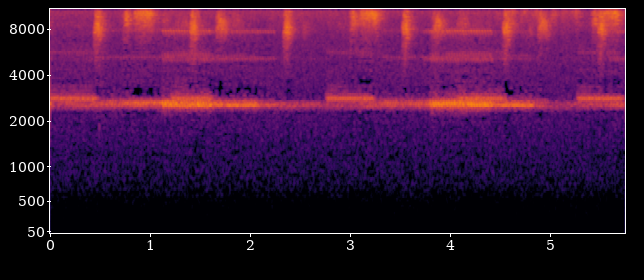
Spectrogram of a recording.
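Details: Crickets chirping in grass on a warm summer night in Bulgaria, recorded with a surround microphone: a steady high trill with brighter pulses roughly every second, plus faint higher ticking insect notes layered above.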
